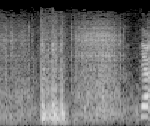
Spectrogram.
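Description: Sailing-yacht sheet winch clicking on its ratchet pawls as turns of the sheet are wound onto the drum ahead of a tack, loudest about half a second in.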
